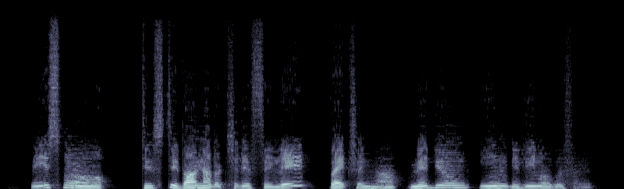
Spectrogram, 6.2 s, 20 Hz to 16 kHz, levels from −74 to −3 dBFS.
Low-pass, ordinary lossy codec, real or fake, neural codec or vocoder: 14.4 kHz; none; fake; codec, 44.1 kHz, 0.9 kbps, DAC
